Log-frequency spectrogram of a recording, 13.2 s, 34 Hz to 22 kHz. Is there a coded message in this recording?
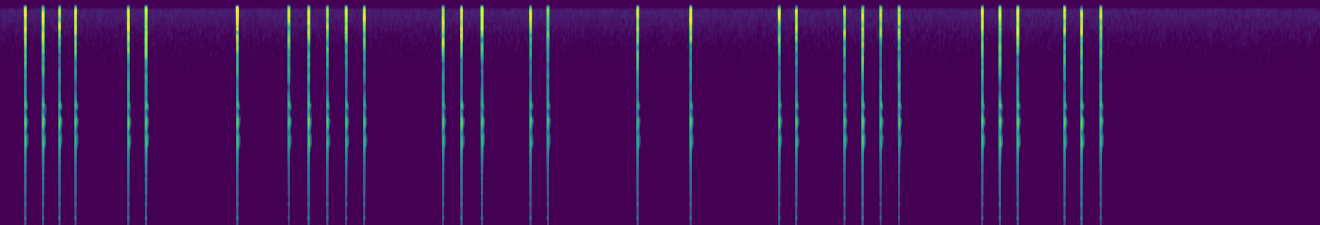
Yes: tap code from 0.3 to 11.1 s, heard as taps on a table, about 6 knocks a second. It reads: REMAIN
